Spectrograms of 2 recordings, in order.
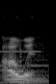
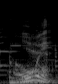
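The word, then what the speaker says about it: Eoin: I Googled it and apparently it's pronounced Owen Owen it's Irish yeah I did the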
